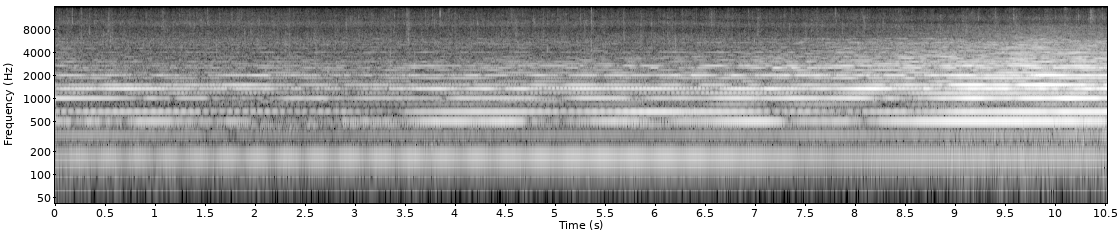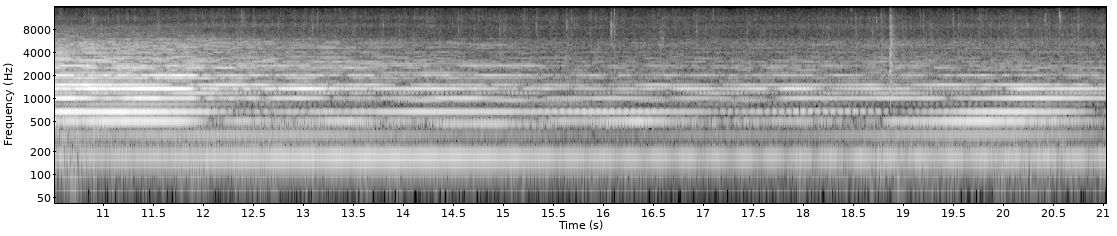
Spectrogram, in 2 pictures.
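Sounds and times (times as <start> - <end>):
warning siren steady tone: 0.0 - 21.0.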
